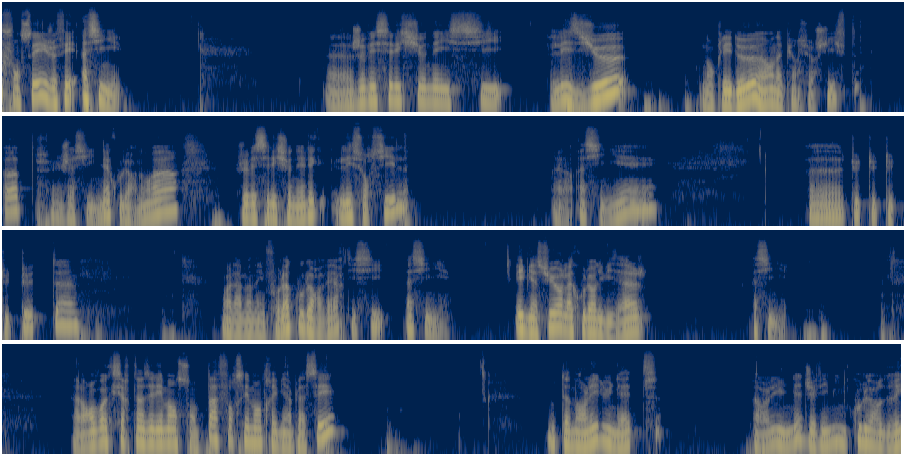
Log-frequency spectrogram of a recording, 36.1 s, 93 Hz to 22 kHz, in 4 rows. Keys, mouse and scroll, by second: 0.8 click, 3.0 middle click, 5.7 click, 6.7 shift+click, 8.6 click, 9.5 click, 10.8 click, 11.7 shift+click, 13.0 click, 14.8 click, 18.9-20.1 shift+drag, 20.2 click, 21.5 click, 22.1 click, 23.2 click, 24.9 click, 25.5 click, 26.2 shift+click, 27.6-29.0 scroll down 2, 29.1 shift+click, 30.4-31.5 shift+drag, 31.6 scroll up 1, 32.9 click, 33.9-34.5 scroll up 1, 34.9 shift+click, 35.2 shift+click.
